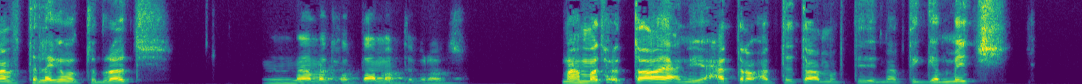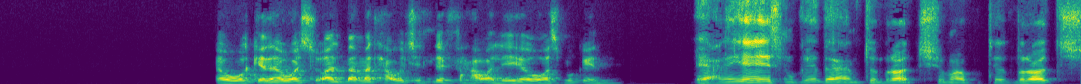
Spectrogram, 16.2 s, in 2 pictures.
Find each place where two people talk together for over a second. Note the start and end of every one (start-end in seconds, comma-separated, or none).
none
